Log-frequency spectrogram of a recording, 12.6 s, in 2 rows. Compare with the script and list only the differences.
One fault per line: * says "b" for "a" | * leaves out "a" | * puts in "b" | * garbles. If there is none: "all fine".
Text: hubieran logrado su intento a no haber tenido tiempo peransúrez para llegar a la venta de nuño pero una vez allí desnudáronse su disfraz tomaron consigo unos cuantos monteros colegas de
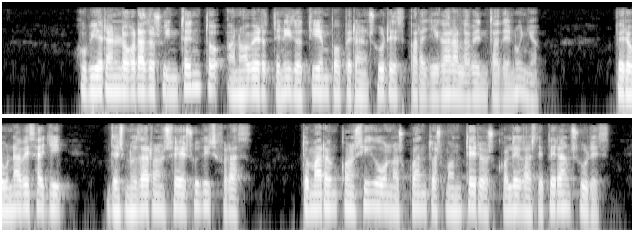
all fine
